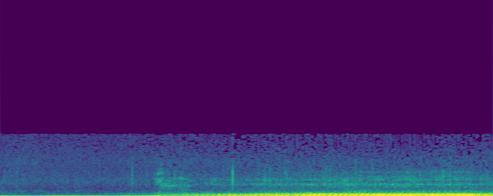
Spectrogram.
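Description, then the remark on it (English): A car engine runs steadily throughout, a low, droning rumble that holds constant, swelling slightly louder toward the end, with no voices over it. “Let's get the car and get back to the park, boys.”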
